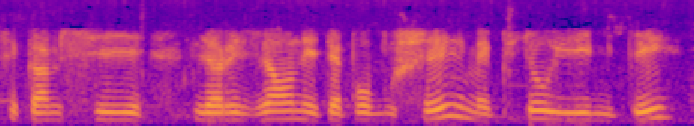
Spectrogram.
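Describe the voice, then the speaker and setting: Noticeable background noise sits behind a man with a high pitch. He speaks at a very slow pace. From Quebec, Salaberry-de-Valleyfield. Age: 70s. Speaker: poet. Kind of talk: interview recollection. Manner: halting, repeats words.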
